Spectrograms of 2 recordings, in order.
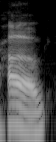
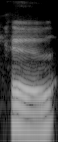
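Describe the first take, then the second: First: The name is said with a long o, like 'hoag'. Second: The name is said as a bare 'who' sound. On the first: "or Hogue" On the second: "it's not pronounced like who"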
